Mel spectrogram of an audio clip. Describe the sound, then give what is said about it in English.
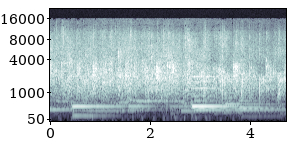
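A church audience gives a hand clap of praise for several seconds as it goes into worship, a dense, even wash of many hands, while sustained keyboard or organ chords play underneath and shift between notes. “Let's give him a hand clap of praise as we go into worship again.”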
